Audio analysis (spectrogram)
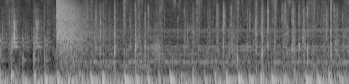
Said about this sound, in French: Il traverse la plaine à toute allure sur son cheval.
